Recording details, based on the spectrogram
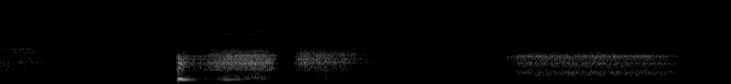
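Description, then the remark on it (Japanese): Three close, airy breaths are blown right at the listener: a sharp first puff, a shorter second, then a long steady exhale, separated by near-silent pauses and with no talking. “私のいやらしい吐息を吹きかけられるだけで興奮した。”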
